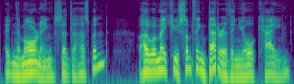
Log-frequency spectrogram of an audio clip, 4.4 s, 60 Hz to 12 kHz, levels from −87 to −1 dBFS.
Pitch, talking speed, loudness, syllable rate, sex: 115 Hz, 205 wpm, -17 LUFS, 5.2 syllables/s, male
